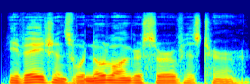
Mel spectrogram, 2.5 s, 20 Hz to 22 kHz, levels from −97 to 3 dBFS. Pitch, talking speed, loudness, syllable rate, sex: 100 Hz, 170 wpm, -16 LUFS, 4.6 syllables/s, male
